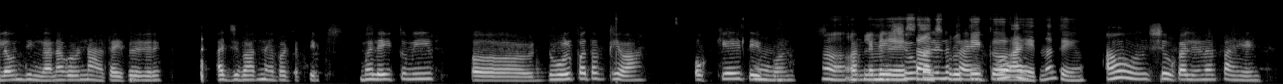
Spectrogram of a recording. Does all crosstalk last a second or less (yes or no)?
no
